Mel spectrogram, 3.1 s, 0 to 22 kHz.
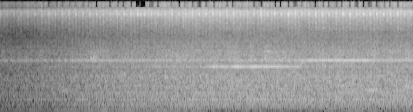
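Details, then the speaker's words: LG 10 kg washer / 7 kg dryer front loader, smart inverter direct-drive motor, at maximum spin RPM with the main control board moved off its bottom-plate mount: smooth, even rushing whir with no knocking or grinding; normal spin noise. "Here it's no any abnormal. This is normal noise."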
